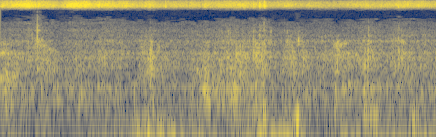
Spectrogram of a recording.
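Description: Wind buffeting the microphone, a low, uneven rumble, with a small knock about one and a half seconds in.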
